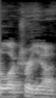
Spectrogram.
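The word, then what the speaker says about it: Luxury-Yacht: the pythons oh yeah roger luxury yacht but it's pronounced throat warbler mangrove yes that's i think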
